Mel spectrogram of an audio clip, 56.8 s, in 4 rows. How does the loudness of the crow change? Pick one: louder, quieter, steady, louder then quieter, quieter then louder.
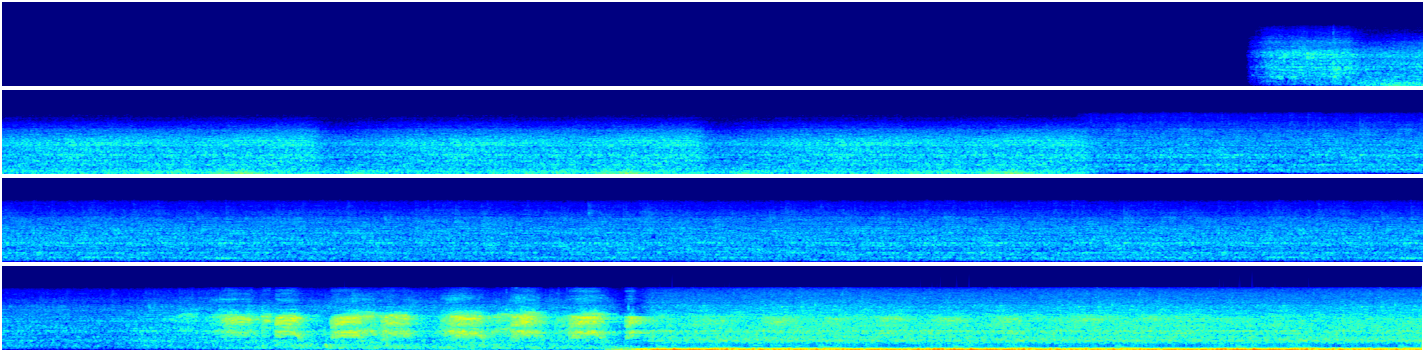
quieter.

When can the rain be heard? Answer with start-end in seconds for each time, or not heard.
12.4-56.8.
